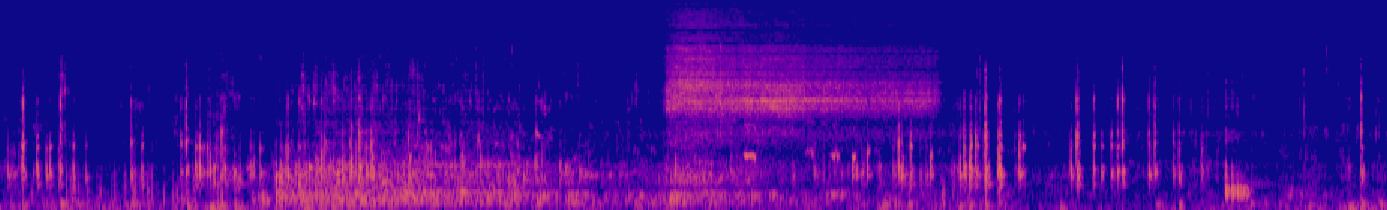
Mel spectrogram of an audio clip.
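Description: Scuba breathing heard underwater: a long exhale of rumbling, popping exhaust bubbles from the regulator, then a hissing inhale through the second stage about four and a half seconds in, followed by a few more bubble pops.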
